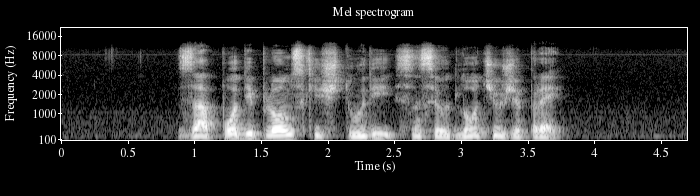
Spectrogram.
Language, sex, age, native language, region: Slovenian, male, 50-59, Slovenian, Central Slovenia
